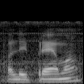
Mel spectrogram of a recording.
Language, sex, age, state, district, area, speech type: Telugu, male, 18-30, Andhra Pradesh, East Godavari, urban, spontaneous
